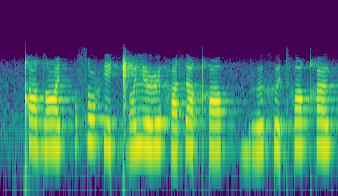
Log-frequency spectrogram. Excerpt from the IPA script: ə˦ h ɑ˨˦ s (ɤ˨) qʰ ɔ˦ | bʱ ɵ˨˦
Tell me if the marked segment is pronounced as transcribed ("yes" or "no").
no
